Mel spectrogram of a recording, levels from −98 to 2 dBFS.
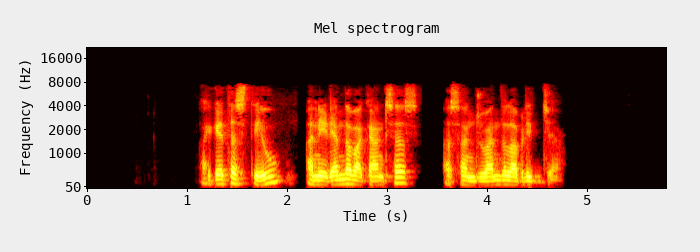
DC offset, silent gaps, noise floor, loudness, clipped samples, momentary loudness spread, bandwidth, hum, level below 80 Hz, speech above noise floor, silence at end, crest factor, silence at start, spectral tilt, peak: under 0.1%; 2.12-2.18 s, 3.36-3.55 s; under -90 dBFS; -18 LUFS; under 0.1%; 12 LU; 7.8 kHz; none; -64 dBFS; over 72 dB; 1.05 s; 18 dB; 1.15 s; -5 dB/octave; -2 dBFS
